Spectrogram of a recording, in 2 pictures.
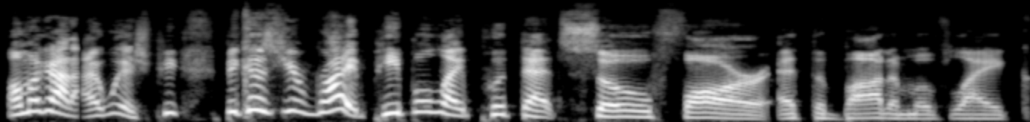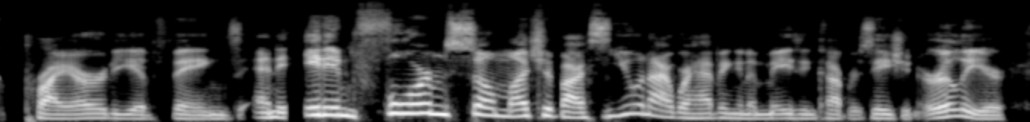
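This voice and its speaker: A woman's voice: lowish voice, sing-song, brisk, hardly any pauses, no echo, studio quality. A woman speaking as a podcast guest in casual, passionate interview talk, emphatic and repeating phrases for stress. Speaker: podcast guest, audio drama writer and director.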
